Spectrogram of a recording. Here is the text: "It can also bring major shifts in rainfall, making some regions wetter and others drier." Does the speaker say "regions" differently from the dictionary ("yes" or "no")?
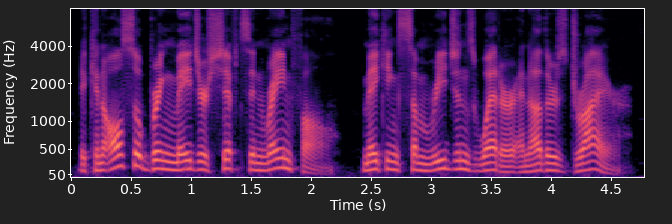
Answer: no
